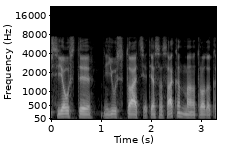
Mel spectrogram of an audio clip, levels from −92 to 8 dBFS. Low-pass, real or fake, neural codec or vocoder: 7.2 kHz; real; none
